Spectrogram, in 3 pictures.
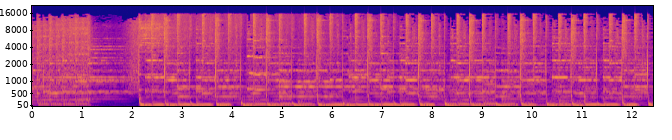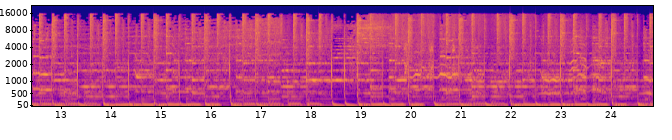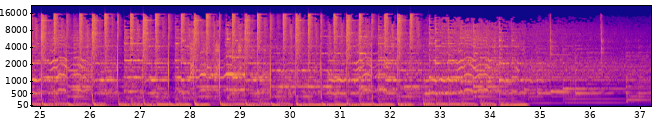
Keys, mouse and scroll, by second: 1.1-1.7 alt+right drag, 4.5-6.4 drag, 11.6 click, 14.0-16.6 drag, 19.4 ctrl+t, 20.1-25.2 drag, 28.1 Return, 29.2-36.2 drag.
